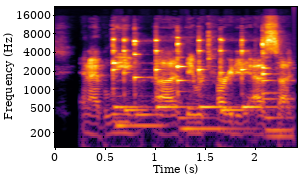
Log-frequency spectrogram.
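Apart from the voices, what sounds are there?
phone ringing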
